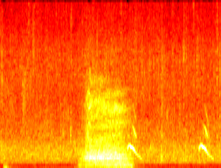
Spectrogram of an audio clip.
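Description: An animal snarls in a scuffle.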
